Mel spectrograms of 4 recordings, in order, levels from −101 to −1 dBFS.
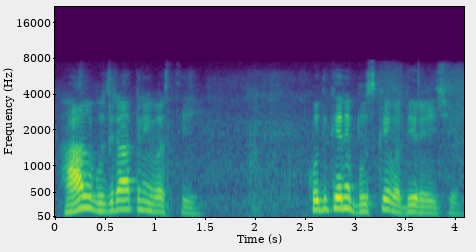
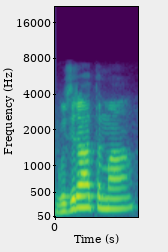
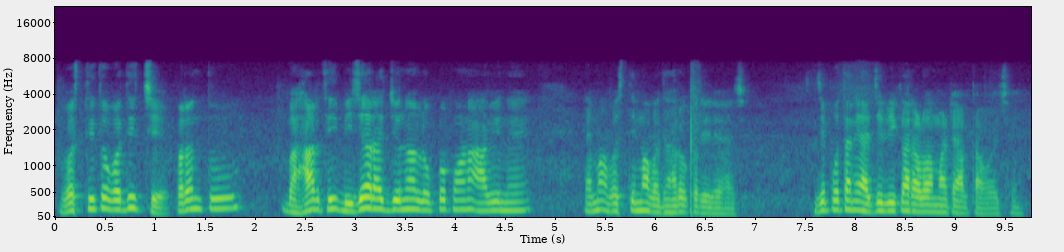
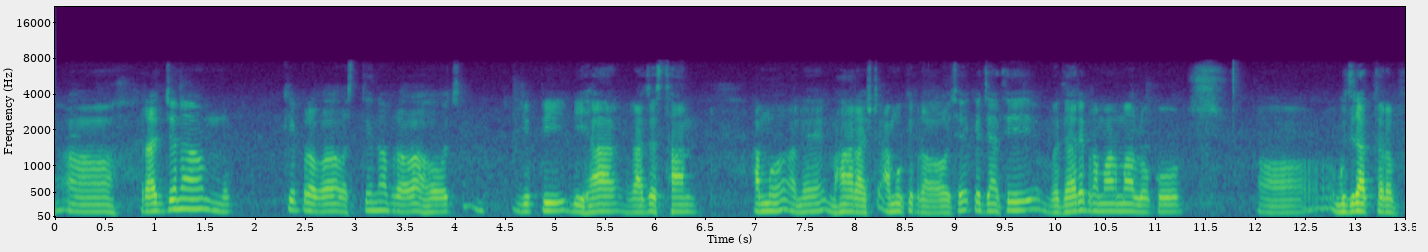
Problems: background sounds at intervals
